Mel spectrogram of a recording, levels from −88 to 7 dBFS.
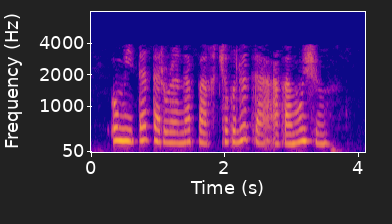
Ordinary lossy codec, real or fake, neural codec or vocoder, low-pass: AAC, 16 kbps; fake; codec, 16 kHz, 16 kbps, FreqCodec, larger model; 7.2 kHz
